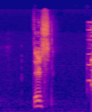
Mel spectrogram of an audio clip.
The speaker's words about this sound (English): Is the hotline. red phone ringing?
